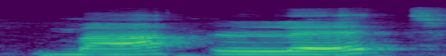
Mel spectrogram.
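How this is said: It is said with an American accent. "in America"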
